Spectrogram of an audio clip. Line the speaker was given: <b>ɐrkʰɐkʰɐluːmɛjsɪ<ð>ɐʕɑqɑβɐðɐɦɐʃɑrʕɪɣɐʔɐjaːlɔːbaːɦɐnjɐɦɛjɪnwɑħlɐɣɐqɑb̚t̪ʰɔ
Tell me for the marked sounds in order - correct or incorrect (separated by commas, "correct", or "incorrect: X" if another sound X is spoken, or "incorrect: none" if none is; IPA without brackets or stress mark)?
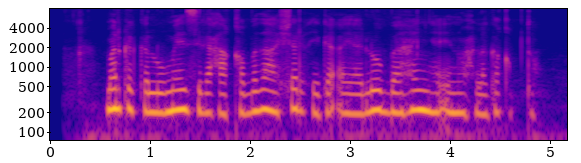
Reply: incorrect: m, incorrect: ɣ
